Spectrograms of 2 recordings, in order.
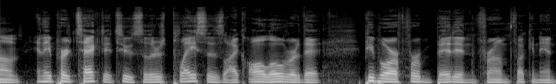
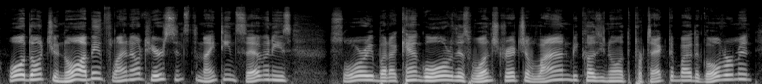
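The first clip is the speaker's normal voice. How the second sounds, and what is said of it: Put-on Southern accent. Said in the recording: “I don't know why I'm giving him a southern accent because he's very much Canadian”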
